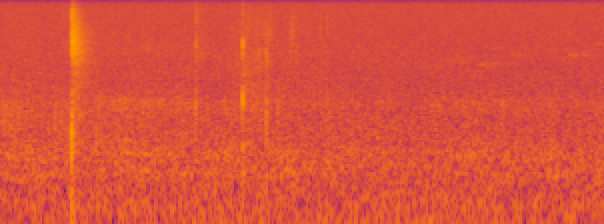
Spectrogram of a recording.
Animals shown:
forest ambience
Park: Katahdin Woods and Waters National Monument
